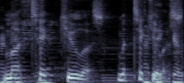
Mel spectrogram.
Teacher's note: the stress is on that second syllable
